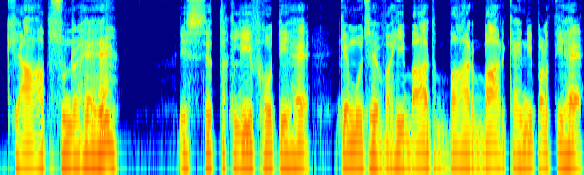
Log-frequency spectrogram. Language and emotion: Urdu, angry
